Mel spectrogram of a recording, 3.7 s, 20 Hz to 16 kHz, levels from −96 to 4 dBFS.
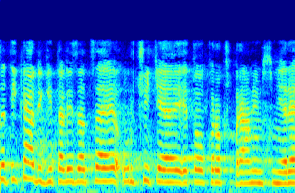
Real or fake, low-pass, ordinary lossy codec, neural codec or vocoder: fake; 7.2 kHz; AAC, 48 kbps; codec, 16 kHz, 8 kbps, FreqCodec, smaller model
